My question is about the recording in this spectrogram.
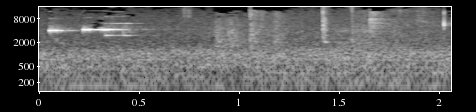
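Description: Electrolux front-loading washing machine's control panel giving a few short, high electronic beeps near the start as its program dial is turned.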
